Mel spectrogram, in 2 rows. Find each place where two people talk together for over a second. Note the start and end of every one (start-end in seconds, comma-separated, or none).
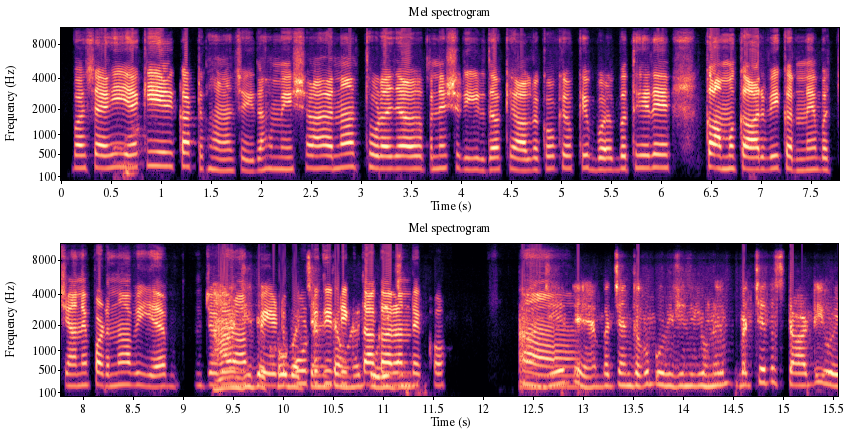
9.3-11.2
